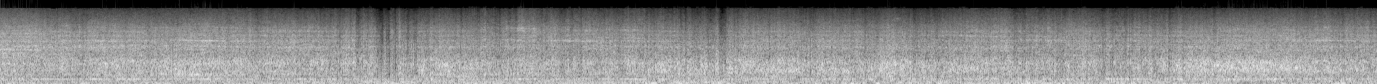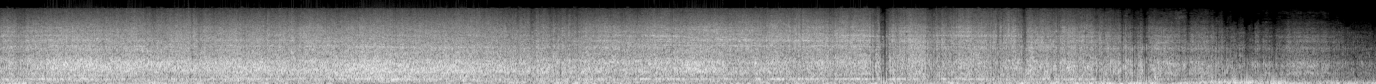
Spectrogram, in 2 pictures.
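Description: A rake of loaded IIA-D biomass bogie hopper wagons rolling past behind a Class 66 diesel freight locomotive: steady, heavy wheel-on-rail rumble with a few sharp knocks from the wheels. It fades near the end as the last wagons pull away.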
